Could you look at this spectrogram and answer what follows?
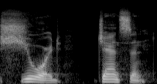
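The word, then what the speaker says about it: Sjoerd Janssen: It's actually pronounced Shard Jansen.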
